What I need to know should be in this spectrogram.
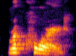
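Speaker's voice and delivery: record stressed on second syllable. Speaker demonstrating word stress says record stressed on the second syllable. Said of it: "Did you hear the difference?".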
